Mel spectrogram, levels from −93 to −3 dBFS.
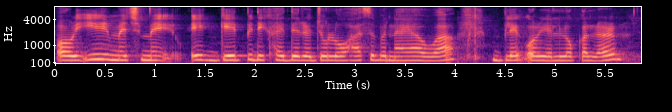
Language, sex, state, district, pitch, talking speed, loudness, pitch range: Hindi, female, Arunachal Pradesh, Papum Pare, 225 Hz, 205 wpm, -16 LUFS, 220-235 Hz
